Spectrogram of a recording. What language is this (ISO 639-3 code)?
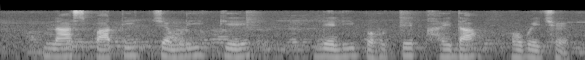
mai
